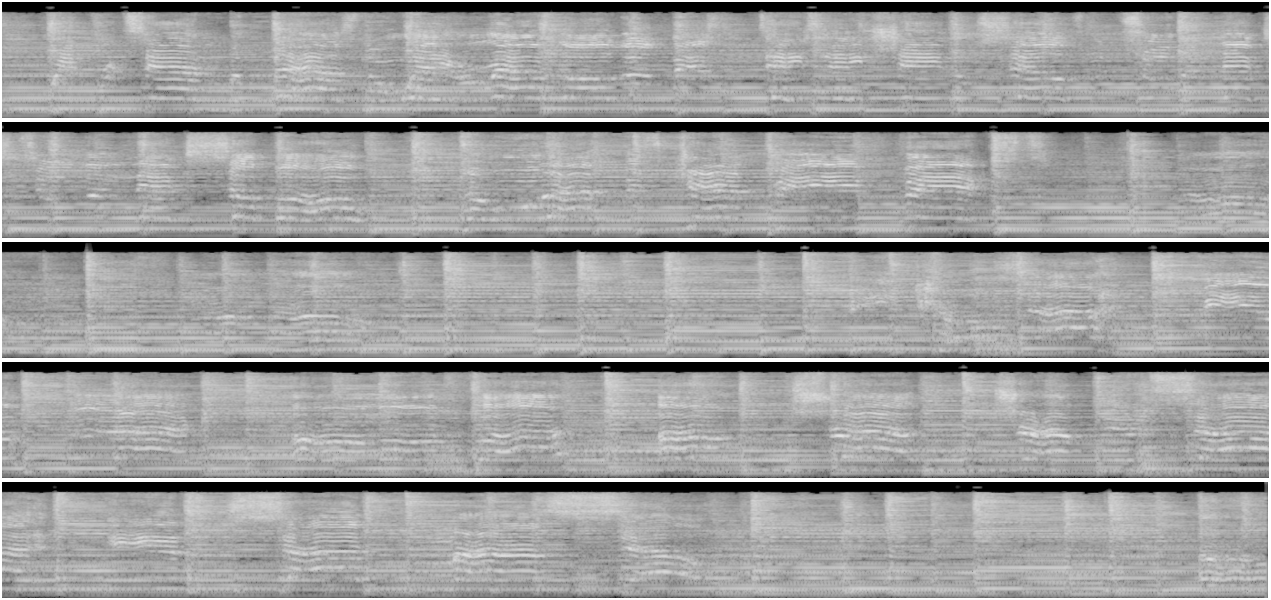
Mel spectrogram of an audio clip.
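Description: Solo acoustic guitar strummed steadily in a live song, with a man's singing voice over it in places.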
